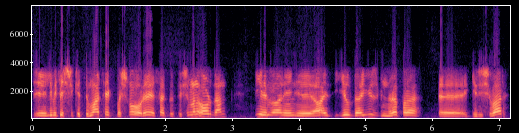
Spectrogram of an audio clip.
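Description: A man calls in to a radio show on a muffled telephone line. He is fast-talking and aggrieved, stumbling over fillers as he complains. The line sounds dry and dull. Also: fairly high pitch, steady tone, no echo. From Bursa, Turkey. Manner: aggrieved, hesitant, with many fillers. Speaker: radio caller, doctor.

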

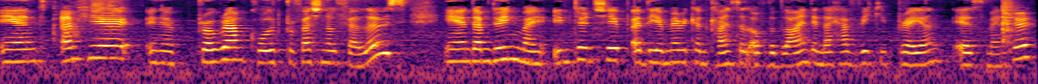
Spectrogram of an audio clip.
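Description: A woman's voice: fairly high pitch, fairly even intonation, moderate pace, noisy background. A young woman from Romania with a Romanian accent, speaking English as a guest in an interview, earnest and careful, with small restarts. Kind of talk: casual interview talk.

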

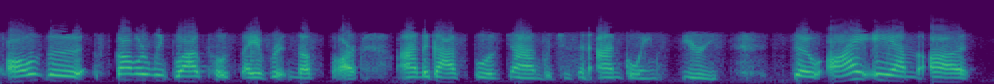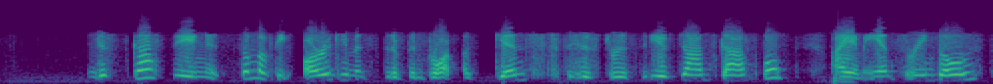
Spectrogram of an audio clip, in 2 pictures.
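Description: Woman guest over the phone, husky voice, dry and dull line, measured careful explainer. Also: medium pitch, no echo. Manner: measured, with frequent "uh" hesitations. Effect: heard over the phone. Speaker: author being interviewed.

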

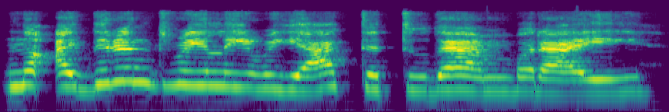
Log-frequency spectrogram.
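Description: A woman from Puerto Rico, a visual artist, answering interview questions haltingly with many pauses and restarts. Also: a little high, a bit bright.

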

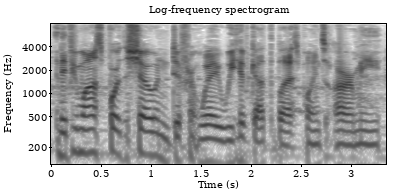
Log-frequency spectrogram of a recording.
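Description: A man's voice: mid-range voice, rapid-fire. A man chatting casually as co-host of a fan podcast.

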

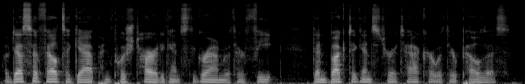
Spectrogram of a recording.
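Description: A male audiobook narrator with a low voice. He reads in a measured, even way and keeps his pitch flat. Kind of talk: scripted narration.

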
